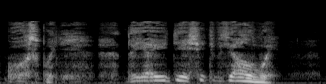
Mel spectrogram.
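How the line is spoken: Whisper. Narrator (Russian): прошептал отец Яков

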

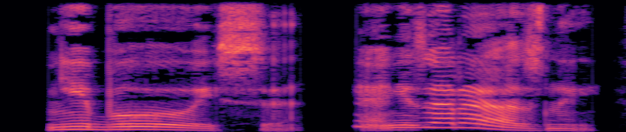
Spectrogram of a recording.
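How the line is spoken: Mocking. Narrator (Russian): сказал он насмешливо

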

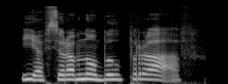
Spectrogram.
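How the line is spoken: Strained, weak, dying. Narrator (Russian): выдавил умирающий из последних сил

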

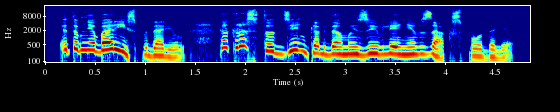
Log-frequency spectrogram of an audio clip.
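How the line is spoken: Joyful announcement. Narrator (Russian): радостно сообщила Татьяна

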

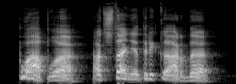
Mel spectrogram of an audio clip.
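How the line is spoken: Shrill squeal. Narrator (Russian): взвизгнула Оля

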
